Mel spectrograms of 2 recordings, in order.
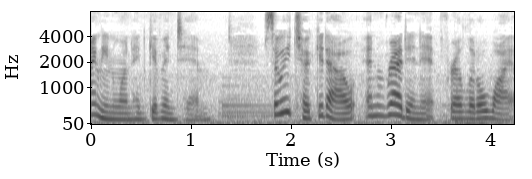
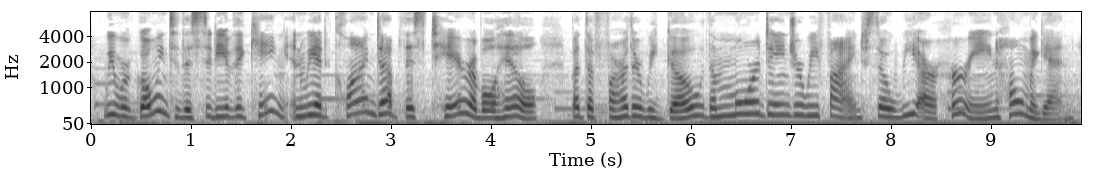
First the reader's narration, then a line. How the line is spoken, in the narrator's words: cried the eldest, whose name was Timorous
